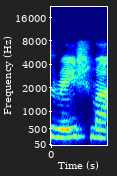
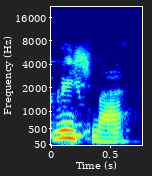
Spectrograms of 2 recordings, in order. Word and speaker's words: Reshma: It's Reshma. And also, Reshma. Ray, like there's Ray of the sun.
